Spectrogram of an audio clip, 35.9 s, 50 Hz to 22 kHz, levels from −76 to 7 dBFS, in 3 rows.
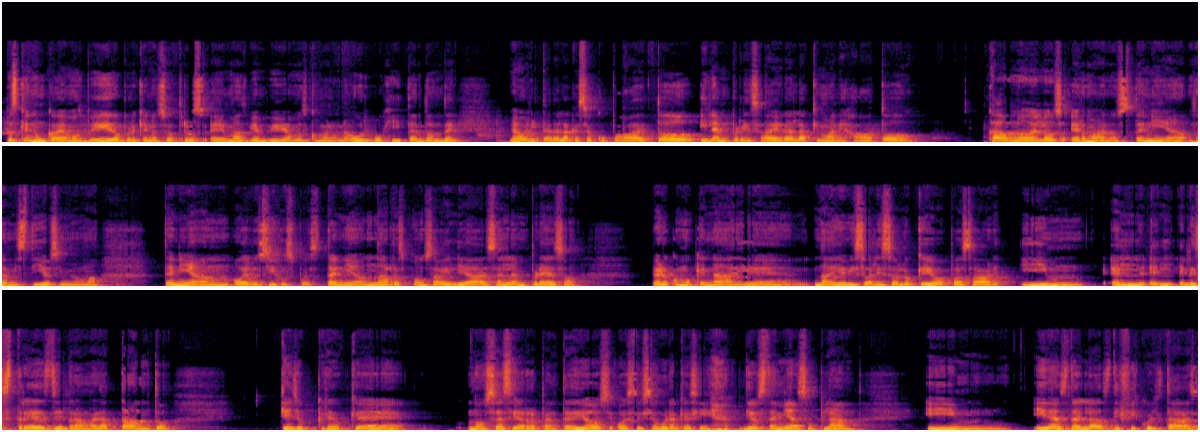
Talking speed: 175 wpm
